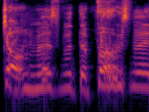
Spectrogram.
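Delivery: slow, growling tough-guy voice.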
